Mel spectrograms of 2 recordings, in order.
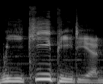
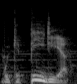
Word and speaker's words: Wikipedia: Similarly, Wikipedia should technically be pronounced Wikipedia, not Wikipedia. This is if we're going to follow the lead of the original creator of the first wiki, Howard Cunningham, when he applied the Hawaiian word pronounced wiki, meaning quick, to his bit of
